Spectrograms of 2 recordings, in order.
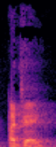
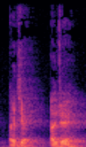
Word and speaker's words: Ajay: Ajay, not AJ. I don't know. That would be a very white way to say it, probably.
